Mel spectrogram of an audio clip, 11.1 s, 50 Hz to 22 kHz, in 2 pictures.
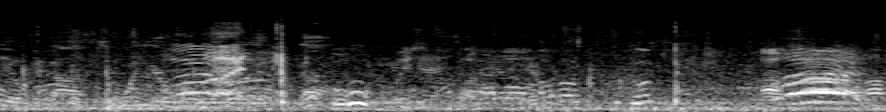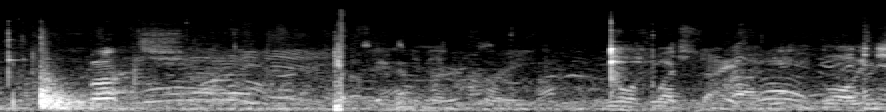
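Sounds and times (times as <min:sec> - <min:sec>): spectators chatting: 0:00.0 - 0:11.0.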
